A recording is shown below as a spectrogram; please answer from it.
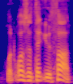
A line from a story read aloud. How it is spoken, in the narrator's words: asked the young man, anxiously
